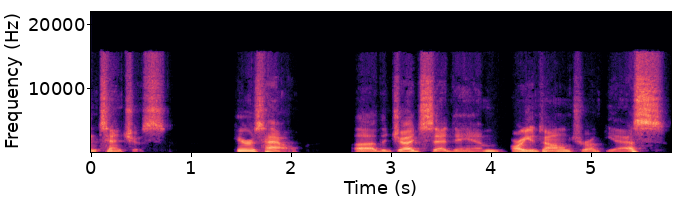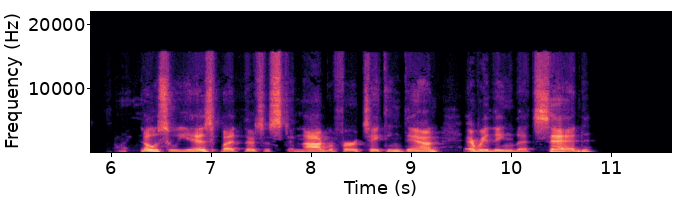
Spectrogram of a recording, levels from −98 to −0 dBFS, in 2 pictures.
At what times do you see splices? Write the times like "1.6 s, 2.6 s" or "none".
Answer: none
